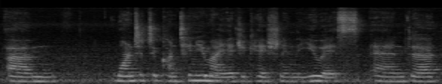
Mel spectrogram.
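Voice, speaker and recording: A woman's voice: lowish voice, level tone, moderate pace, darkish tone, echoey room, distant mic, a little hiss or hum, poor audio. A woman from South Africa with a South African accent, speaking as an interview guest in a reflective, conversational way. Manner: reflective, with fillers and restarts.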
